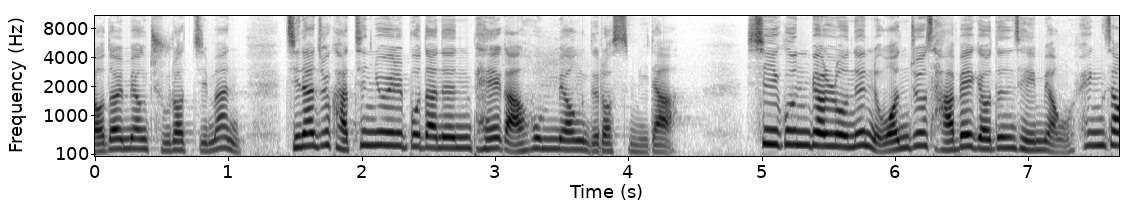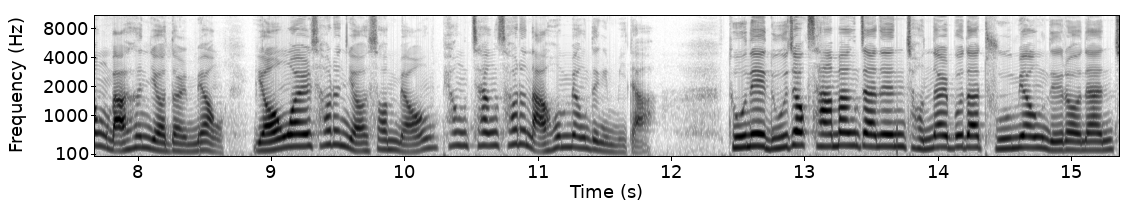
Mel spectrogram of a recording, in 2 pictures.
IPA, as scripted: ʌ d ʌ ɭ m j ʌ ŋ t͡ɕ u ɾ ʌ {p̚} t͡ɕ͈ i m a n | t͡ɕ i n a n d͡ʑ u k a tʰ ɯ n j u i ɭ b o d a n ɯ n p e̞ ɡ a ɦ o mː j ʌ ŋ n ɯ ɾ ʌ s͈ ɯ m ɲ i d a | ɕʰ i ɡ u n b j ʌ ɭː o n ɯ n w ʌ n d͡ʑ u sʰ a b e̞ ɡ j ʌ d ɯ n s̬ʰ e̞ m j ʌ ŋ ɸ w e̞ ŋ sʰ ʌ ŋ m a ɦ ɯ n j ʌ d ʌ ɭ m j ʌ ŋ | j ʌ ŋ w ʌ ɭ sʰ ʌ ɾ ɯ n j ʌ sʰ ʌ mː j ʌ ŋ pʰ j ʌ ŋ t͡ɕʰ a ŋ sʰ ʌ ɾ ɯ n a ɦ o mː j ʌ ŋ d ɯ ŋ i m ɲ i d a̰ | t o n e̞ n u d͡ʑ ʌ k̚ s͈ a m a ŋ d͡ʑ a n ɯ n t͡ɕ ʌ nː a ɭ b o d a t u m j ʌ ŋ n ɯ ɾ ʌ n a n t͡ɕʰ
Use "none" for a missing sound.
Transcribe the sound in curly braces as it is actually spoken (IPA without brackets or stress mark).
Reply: t̚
